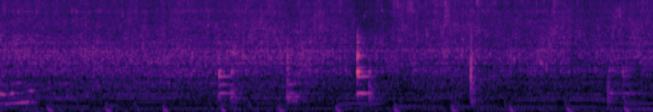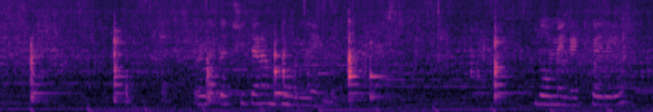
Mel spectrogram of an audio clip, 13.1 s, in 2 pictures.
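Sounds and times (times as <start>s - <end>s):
chicken sizzling in oil: 0.0s - 13.0s
wooden spoon knocking against pan: 2.2s - 3.9s, 6.1s - 10.5s, 11.4s - 11.7s.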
